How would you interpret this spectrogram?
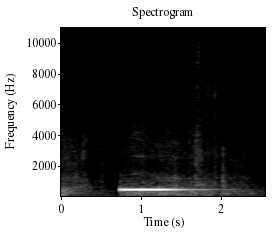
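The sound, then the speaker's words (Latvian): A single steady electronic bell tone sounds abruptly in a parliament session as deputies call for a vote, holding one pitch for under a second before fading, over a murmur of background noise. “Deputāti vēlas balsojumu. Lūdzu zvanu.”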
